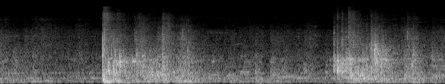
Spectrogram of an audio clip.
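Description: A bowling ball thuds down and rolls along a wooden lane.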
